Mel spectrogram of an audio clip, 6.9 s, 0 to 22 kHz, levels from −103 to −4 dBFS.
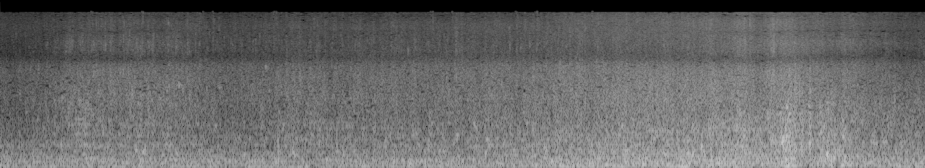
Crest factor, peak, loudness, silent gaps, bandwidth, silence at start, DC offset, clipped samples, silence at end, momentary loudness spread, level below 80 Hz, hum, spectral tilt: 20 dB; -12 dBFS; -32 LUFS; none; 16.5 kHz; 0 s; under 0.1%; under 0.1%; 0 s; 10 LU; -42 dBFS; none; -4 dB/octave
